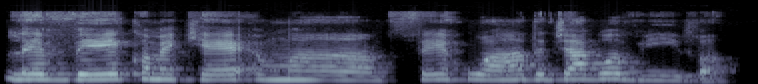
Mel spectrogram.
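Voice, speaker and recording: A Brazilian woman in her thirties with a Brazilian Portuguese accent, a guest chatting casually and telling stories in an animated way. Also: a little slow. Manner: chatty and animated, playful jumps in pitch when retelling. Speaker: interview guest. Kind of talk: casual storytelling chat.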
